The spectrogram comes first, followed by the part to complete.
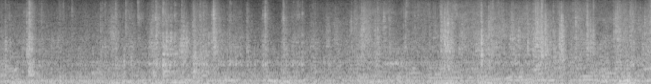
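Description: Classroom room noise: pens scratching and paper rustling in short, irregular strokes as students write, over a faint murmur of voices.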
